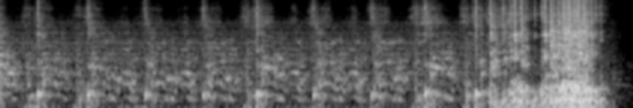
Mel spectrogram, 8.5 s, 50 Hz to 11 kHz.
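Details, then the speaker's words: 1959 Edsel with new motor and transmission, first cranking attempt on a nearly dead battery: slow steady starter churn with regular compression beats but no start; ignition timing too retarded, fixed by advancing timing and tightening a loose fuel pump connection. "it's almost dead as you can see it really wasn't first started that was the first attempt at cranking it over what I had to do was I had to advance the timing on it"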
